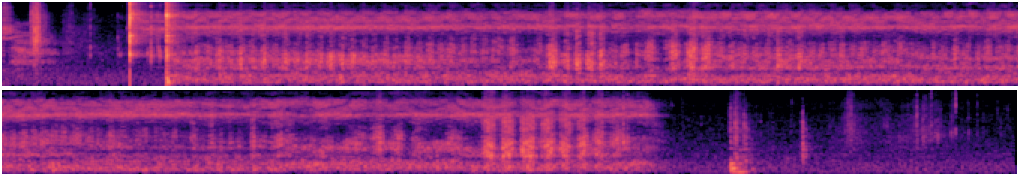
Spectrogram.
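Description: Handheld butane torch lit with two igniter clicks, then a steady hiss of the flame for about fifteen seconds as it is passed over wet acrylic paint to pop air bubbles, cutting off suddenly. A light knock follows.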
